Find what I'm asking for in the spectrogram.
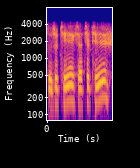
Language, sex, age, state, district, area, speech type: Kashmiri, male, 45-60, Jammu and Kashmir, Budgam, rural, conversation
